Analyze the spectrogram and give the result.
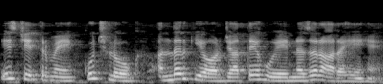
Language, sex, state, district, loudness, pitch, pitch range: Hindi, female, Bihar, Samastipur, -14 LUFS, 175 Hz, 165-225 Hz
